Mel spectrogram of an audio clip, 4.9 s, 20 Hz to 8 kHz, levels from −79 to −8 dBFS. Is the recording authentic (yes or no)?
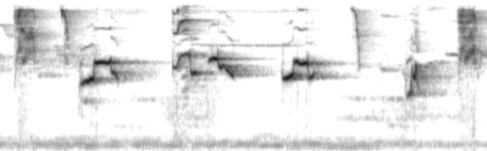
yes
